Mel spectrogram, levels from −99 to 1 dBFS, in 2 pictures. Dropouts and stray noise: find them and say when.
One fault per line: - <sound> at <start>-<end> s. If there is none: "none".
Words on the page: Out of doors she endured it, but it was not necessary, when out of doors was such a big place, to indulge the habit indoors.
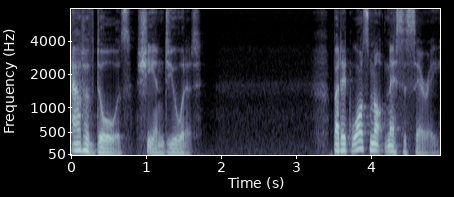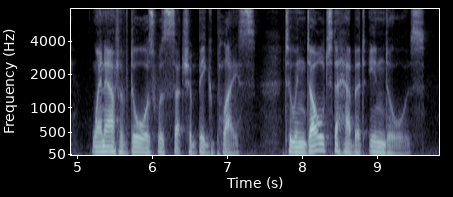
none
